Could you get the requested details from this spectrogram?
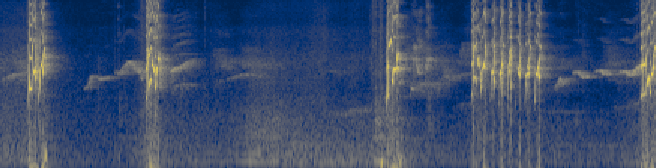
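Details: Lovebird song used to teach young birds to sing: harsh broadband chattering bursts about every one to two seconds, with thin whistled glides between, a rapid six-note rattle near the end.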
